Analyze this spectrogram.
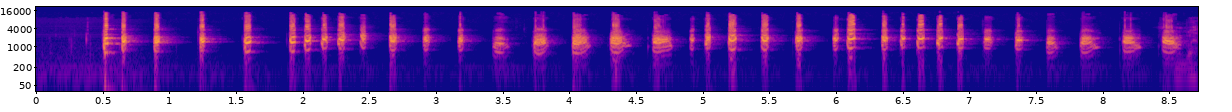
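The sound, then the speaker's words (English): A turkey hen's cutting call: a rapid, excited series of sharp, loud clucks, dozens of quick irregular notes running continuously with no talking. “And you don't hear that very often with turkey, but then you can do cutting, and here's cutting.”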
